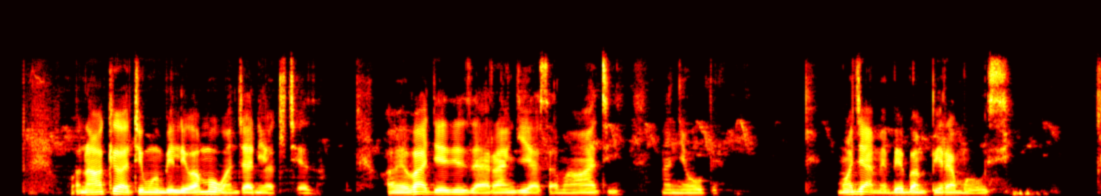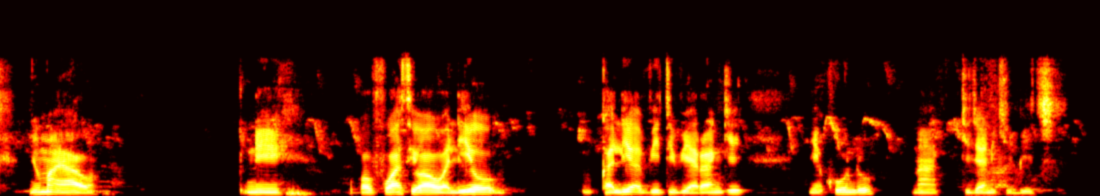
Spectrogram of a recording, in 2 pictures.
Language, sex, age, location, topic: Swahili, male, 18-24, Kisumu, government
